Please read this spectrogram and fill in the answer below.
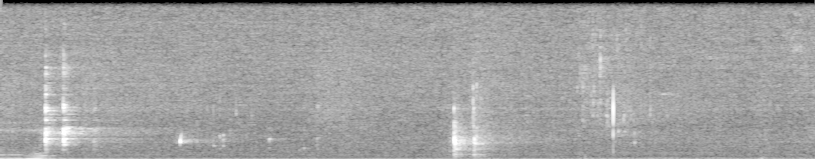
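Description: Milk being poured into a mixing bowl, heard faintly as a few small liquid drips and glugs, with light clicks of kitchenware.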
